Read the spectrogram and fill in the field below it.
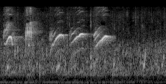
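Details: Female capped white-eye, recorded as training audio for competition birds, giving a brief series of four or five thin, high, upslurred chirps in quick succession, then fading.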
